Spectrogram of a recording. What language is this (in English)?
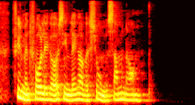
Danish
